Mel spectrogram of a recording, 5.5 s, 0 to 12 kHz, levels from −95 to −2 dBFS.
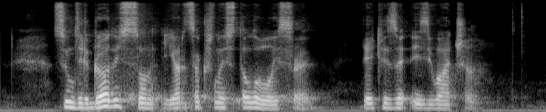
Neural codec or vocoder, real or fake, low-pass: codec, 24 kHz, 1 kbps, SNAC; fake; 10.8 kHz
